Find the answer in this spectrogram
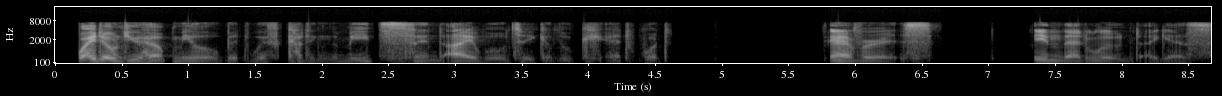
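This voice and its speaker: Using a put-on character voice, a man speaks at a moderate pace in a fairly low pitch, with long, frequent pauses. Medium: actual play. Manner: blunt, deadpan.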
